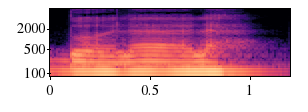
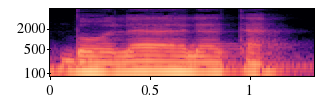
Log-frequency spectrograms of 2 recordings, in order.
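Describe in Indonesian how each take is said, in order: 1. Kata itu berakhir dengan bunyi h mati. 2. Kata itu berakhir dengan bunyi t dan vokal. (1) "maka berubah jadi ha secara lafaz ... Jadi ha sukun" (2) "tak marbutah di sini secara lafaz dia dibaca karena disambung"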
